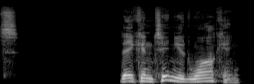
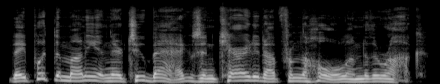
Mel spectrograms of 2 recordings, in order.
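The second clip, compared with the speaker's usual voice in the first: usual speaking voice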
